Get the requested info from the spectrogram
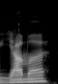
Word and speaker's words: Yaima: It's a new song by the artist called Yama. So you pronounce it, basically, you spell it as Y-A-I-M-A. So that's Y-A-I-M-A.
